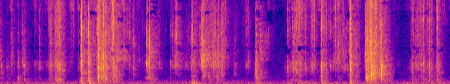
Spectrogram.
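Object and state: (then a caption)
Bar soap being carved. A solid cream-coloured bar of soap held in the hand is carved with a black utility blade, scraping off shavings and slicing through it. A quick, irregular series of dry, crisp scrapes and cuts gives a bright, crackly hiss with almost no low end. Each stroke ends abruptly with almost no ring.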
